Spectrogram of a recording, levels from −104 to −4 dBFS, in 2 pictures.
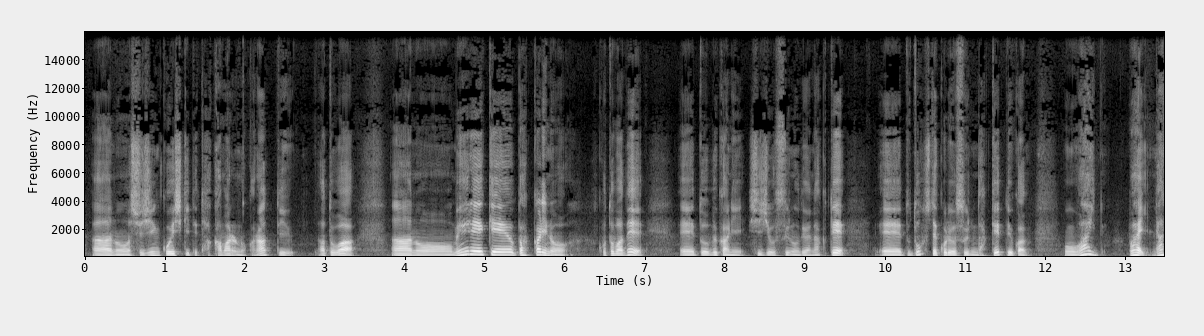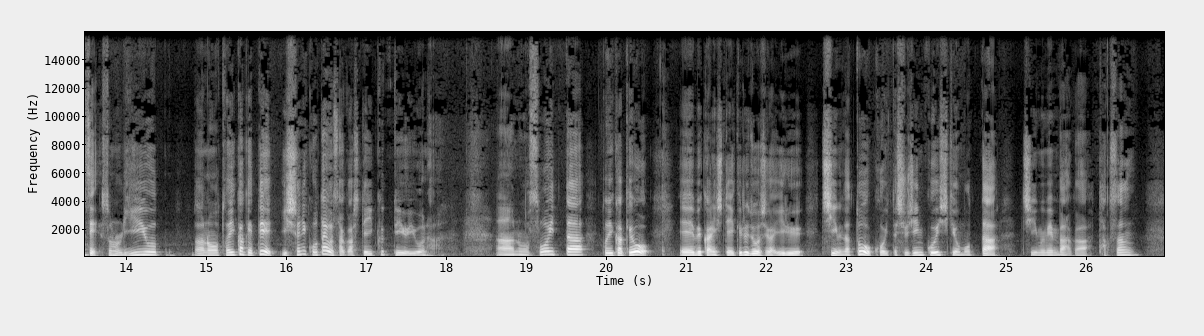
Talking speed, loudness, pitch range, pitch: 325 characters per minute, -18 LUFS, 105-175 Hz, 125 Hz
